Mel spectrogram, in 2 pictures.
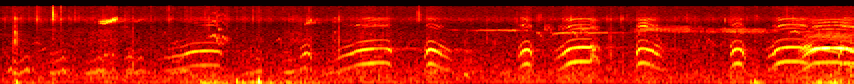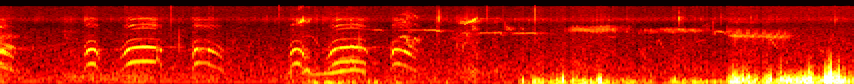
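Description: An animal calling in a run of short, arched yelps, about three a second, for several seconds. Near the end, louder low thumps and rustling close to the microphone.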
